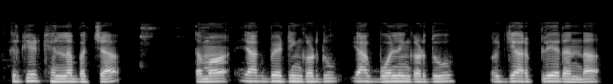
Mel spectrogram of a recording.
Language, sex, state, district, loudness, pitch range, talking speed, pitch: Garhwali, male, Uttarakhand, Uttarkashi, -16 LUFS, 130-140 Hz, 135 wpm, 135 Hz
